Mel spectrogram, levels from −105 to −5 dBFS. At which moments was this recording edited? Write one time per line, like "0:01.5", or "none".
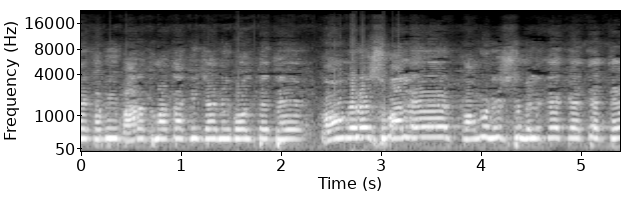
0:02.3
